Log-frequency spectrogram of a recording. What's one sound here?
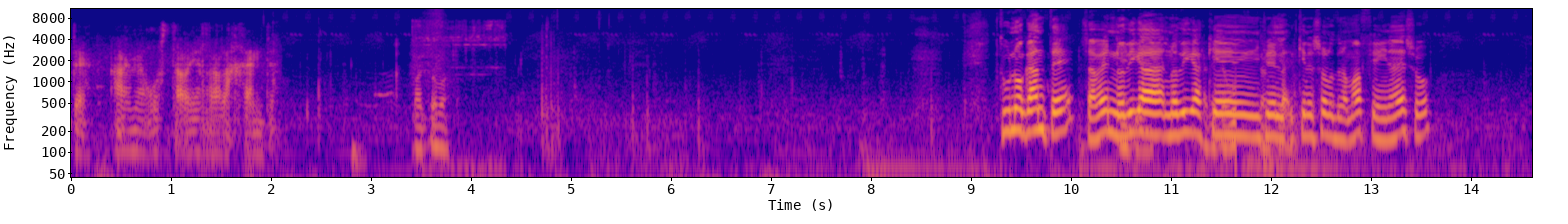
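A young man talks close to a headset microphone.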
